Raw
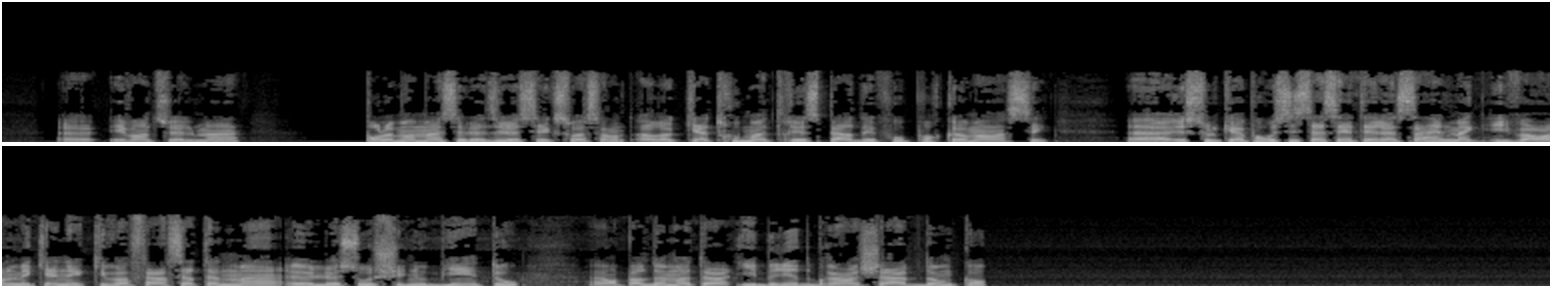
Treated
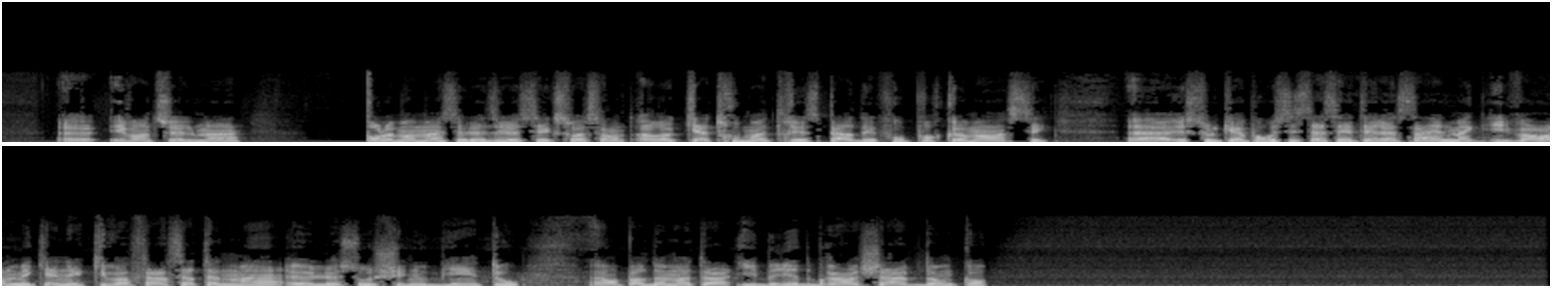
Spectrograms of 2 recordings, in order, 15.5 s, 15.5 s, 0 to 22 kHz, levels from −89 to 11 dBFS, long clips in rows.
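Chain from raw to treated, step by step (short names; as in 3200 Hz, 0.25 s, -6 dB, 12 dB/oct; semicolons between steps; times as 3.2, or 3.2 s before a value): treble ducked by the level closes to 1800 Hz, closed at -25 dBFS; comb 5.9 ms, depth 40%; gain +7.5 dB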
